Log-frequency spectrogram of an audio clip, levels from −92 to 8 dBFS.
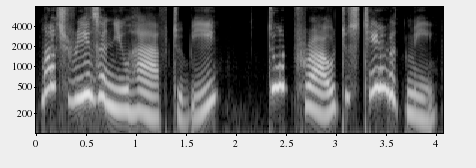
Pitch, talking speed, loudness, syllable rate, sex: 290 Hz, 175 wpm, -15 LUFS, 4.1 syllables/s, female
